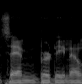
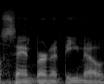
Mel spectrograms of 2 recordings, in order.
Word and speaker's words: San Bernardino: She was born in San Bino, California. Um, I didn't even say that very well. San Bernardino. There's an extra syllable in the middle there.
